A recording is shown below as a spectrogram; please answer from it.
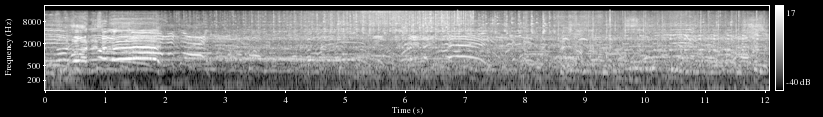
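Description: Race-side crowd sound at a cyclocross course: spectators' voices calling and cheering as riders pass, loudest in the first two seconds, over a steady low rumble.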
